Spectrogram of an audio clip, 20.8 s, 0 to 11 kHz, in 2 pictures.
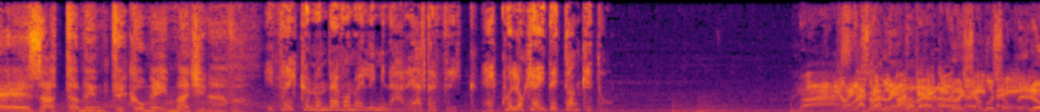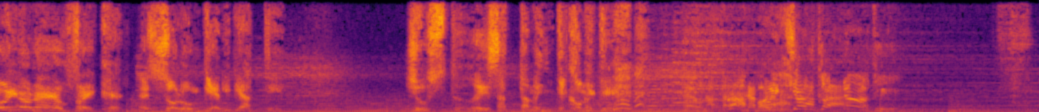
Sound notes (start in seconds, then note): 8.0 freaks muttering; 16.5 freaks muttering; 16.5 gasping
